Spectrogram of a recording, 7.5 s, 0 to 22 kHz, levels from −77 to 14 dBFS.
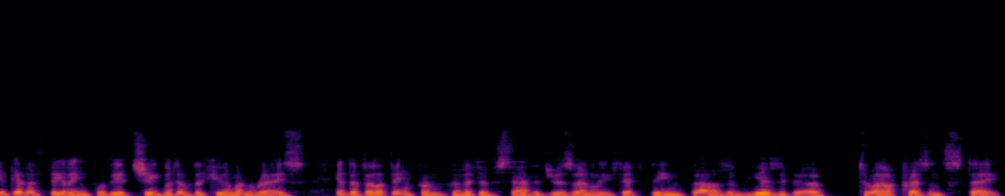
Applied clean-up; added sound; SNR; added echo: neural mask model DeepFilterNet 3.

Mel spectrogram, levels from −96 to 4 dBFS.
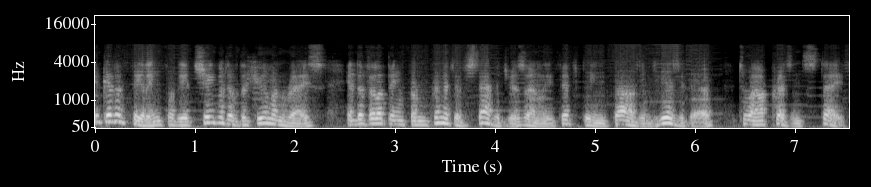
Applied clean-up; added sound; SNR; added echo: neural separator model SepFormer DNS4.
